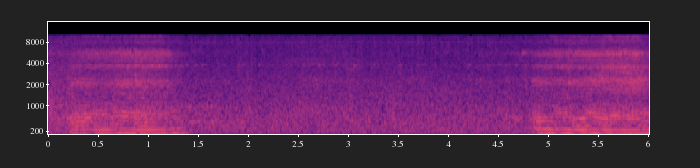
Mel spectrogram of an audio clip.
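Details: Heavy nightly snoring: two long, loud rattling snores on the in-breath with a quiet pause between; steady snoring.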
